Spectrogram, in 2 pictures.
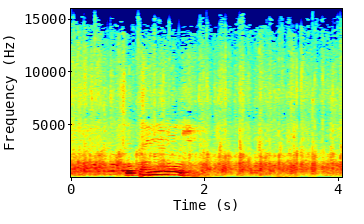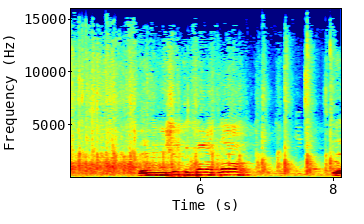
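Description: A large crowd claps and cheers.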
